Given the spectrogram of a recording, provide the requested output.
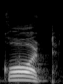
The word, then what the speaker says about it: caught: जैसे यहाँ पे CAUGHT कॉट। ठीक है, और दोस्तों इसमें आपको GH को साइलेंट करना है। ठीक है, जैसे सी का होता है क, AU है दोस्तों इसका उच्चारण औ के रूप में, और GH को साइलेंट कीजिएगा, टी को ट लिख दीजिएगा। क्या हो जाएगा दोस्तों? कॉट।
